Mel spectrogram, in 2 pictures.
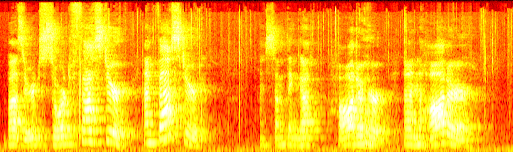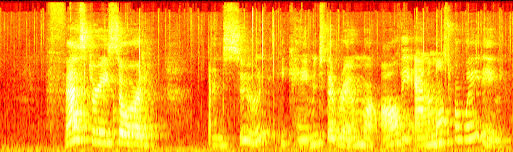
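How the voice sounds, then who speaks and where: Expressive, unhurried woman storyteller in an echoey room. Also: mid-range voice. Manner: dramatic, deliberate, drawn-out emphasis. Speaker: storyteller from a science museum. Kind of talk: expressive read-aloud of a children's story. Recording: echoey room, faint insect-like noise.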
